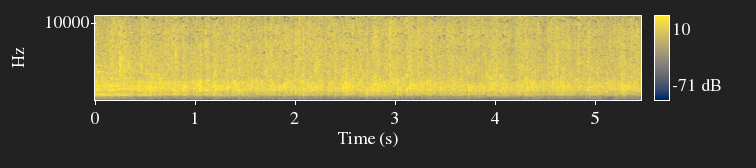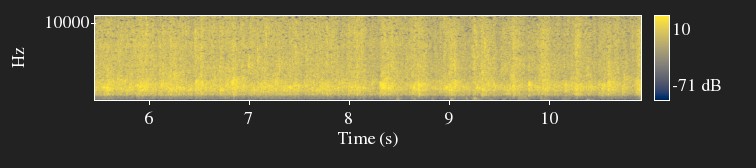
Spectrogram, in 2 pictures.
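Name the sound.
audience cheering and applause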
